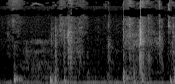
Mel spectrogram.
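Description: Faint, irregular light clicks and taps, several in quick succession, from tarot cards being handled on a cloth-covered table.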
